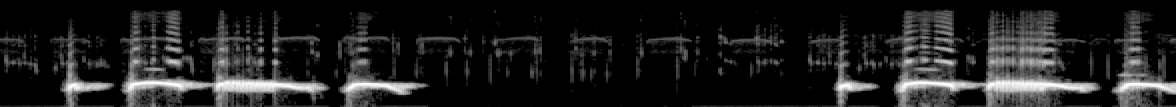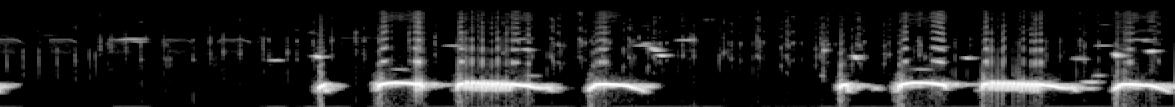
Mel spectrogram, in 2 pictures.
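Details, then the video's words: Male spotted dove coos played as a hunting lure: four repeated phrases of husky, arched coos, each about two seconds long, separated by pauses of a second or two. "SUARA PIKAT TEKUKUR JANTAN"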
